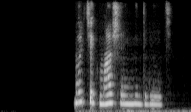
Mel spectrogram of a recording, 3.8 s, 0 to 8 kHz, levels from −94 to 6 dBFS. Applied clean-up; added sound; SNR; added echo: neural mask model DeepFilterNet 3.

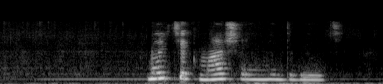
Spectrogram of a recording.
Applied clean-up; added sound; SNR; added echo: neural separator model SepFormer DNS4.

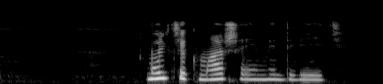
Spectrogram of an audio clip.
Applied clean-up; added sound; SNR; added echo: none; none; none; none.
